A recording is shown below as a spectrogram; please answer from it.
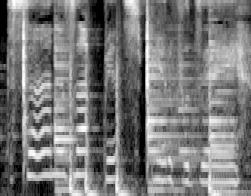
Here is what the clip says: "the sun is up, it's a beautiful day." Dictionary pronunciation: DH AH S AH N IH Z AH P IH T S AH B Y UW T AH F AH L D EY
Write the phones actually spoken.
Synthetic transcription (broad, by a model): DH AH S AH N IH Z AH B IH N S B Y UW T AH F L D EY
